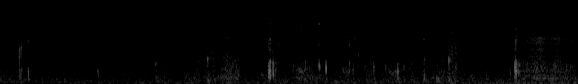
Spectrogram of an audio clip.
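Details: Labrador Retriever puppy, five months old, eating treats: quiet scattered crunches and sharp bite clicks roughly every second or two against faint room hum.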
